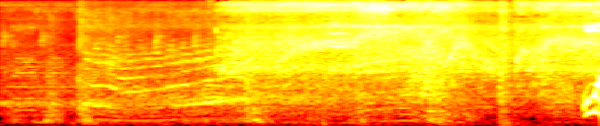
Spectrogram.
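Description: Small toy quadcopter drone's electric motors and propellers spinning up and running with a steady whirring hum that grows louder from about a second and a half in.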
